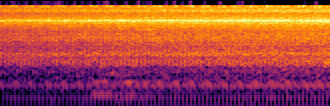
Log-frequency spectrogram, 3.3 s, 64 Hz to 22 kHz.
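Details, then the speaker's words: Chevrolet Captiva idling during a noise comparison, averaging 72 decibels. Steady, even hum with a light fast patter and no knocks, ticks or misses; the engine is idling normally. "Average 72 decibel. Yang SL bukan katanya gitu. Yang NFL. Membandingkan suaranya mesinnya halus mana."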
